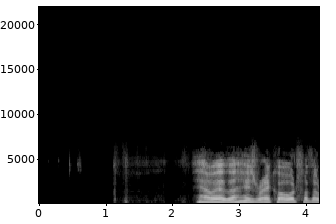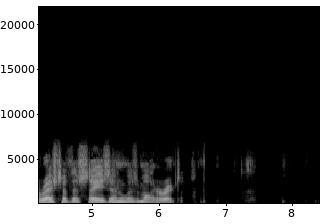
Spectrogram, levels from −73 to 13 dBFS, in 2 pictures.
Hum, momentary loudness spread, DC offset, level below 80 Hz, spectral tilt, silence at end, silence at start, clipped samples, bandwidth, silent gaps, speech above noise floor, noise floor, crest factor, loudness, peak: none; 12 LU; under 0.1%; -60 dBFS; -3.5 dB/octave; 1.05 s; 1.3 s; under 0.1%; 7 kHz; none; 53 dB; -71 dBFS; 20 dB; -18 LUFS; -2 dBFS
